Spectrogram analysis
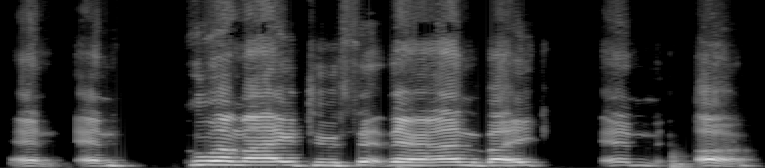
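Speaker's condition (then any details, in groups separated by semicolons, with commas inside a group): Cerebral palsy; wheelchair user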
